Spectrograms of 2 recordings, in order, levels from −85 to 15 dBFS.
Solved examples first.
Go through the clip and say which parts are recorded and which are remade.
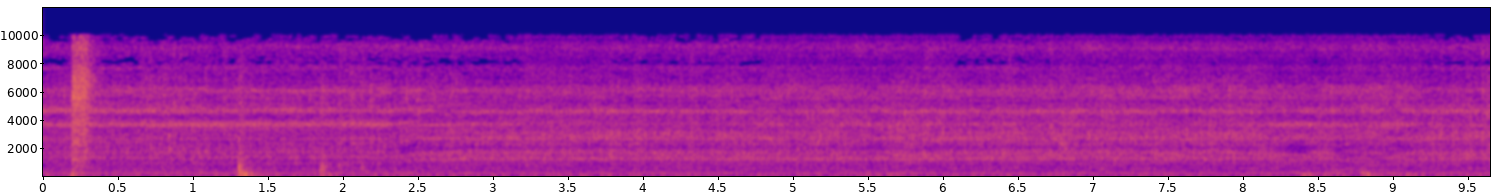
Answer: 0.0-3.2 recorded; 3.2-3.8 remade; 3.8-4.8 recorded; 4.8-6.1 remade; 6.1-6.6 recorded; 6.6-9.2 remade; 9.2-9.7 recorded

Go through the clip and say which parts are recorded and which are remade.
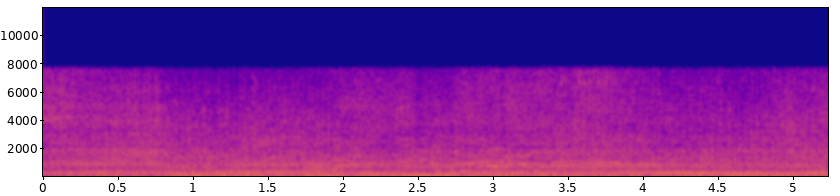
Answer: 0.0-1.9 recorded; 1.9-3.4 remade; 3.4-5.2 recorded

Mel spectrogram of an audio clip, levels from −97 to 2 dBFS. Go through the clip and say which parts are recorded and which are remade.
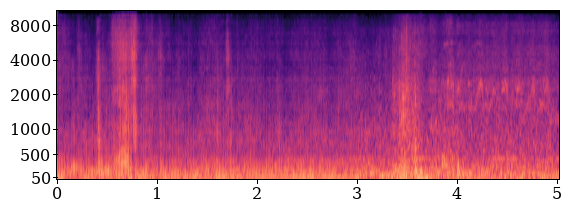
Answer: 0.0-3.0 remade; 3.0-5.0 recorded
